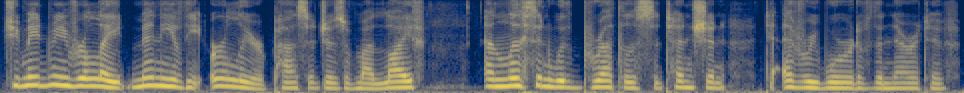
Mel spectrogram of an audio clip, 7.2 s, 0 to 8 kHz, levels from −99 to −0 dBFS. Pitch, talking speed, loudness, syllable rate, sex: 200 Hz, 190 wpm, -17 LUFS, 6.2 syllables/s, female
